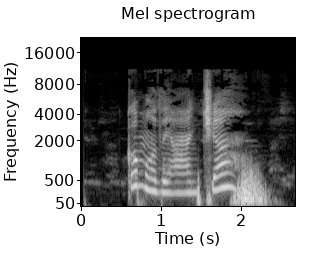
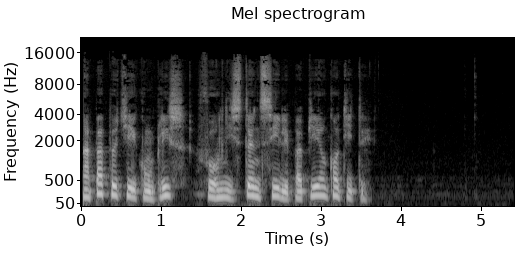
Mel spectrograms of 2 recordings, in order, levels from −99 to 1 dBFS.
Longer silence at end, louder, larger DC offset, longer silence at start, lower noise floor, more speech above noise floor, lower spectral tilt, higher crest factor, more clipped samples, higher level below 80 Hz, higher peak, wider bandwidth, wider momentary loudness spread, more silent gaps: second, 0.3 s vs 1.85 s; first, -19 LUFS vs -29 LUFS; neither; first, 0.6 s vs 0 s; second, -60 dBFS vs -77 dBFS; second, 42 dB vs 48 dB; about the same, -5.5 dB/octave vs -5.5 dB/octave; about the same, 18 dB vs 20 dB; neither; first, -32 dBFS vs -68 dBFS; first, -2 dBFS vs -12 dBFS; second, 11.5 kHz vs 15.5 kHz; second, 7 LU vs 10 LU; neither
